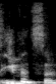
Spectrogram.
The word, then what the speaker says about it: Evansen: All the mispronunciation. No. So it's Evansen.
